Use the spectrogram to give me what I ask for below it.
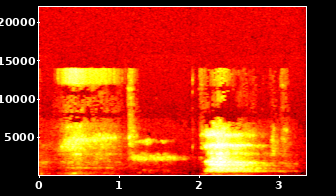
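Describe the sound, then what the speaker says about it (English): A slow deep breath close to the microphone: a long airy inhale, a brief pause, then a louder, fuller sighing exhale, with no speech over it. "take a deep breath"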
